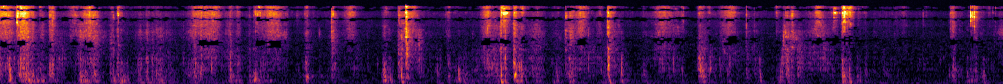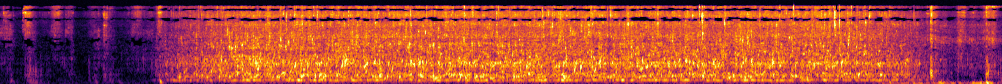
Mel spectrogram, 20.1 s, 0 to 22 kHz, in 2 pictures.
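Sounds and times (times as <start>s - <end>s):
running water splashing: 11.6s - 19.8s.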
